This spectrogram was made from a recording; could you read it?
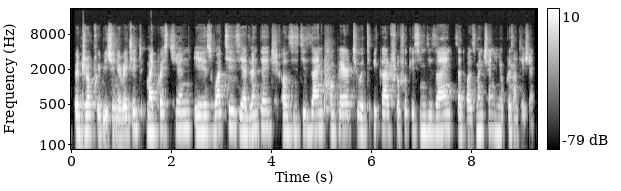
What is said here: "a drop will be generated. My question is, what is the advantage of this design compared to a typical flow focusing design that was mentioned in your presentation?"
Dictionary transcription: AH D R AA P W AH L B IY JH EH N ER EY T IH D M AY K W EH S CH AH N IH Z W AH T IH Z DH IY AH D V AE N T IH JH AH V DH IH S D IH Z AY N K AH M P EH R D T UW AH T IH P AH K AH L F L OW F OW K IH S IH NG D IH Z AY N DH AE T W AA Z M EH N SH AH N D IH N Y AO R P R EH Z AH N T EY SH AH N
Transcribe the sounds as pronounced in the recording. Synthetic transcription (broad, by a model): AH D R AA P W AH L B IY JH EH N ER EY T IH D M AY K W EH S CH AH N IH Z W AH T IH Z DH IY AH D V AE N T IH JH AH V DH IH S D IH Z AY N K AH M P EH R D T UW AH T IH P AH K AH L F L OW F OW K IH S IH NG D IH Z AY N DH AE T W AA Z M EH N SH AH N D IH N Y AO R P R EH Z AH N T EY SH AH N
